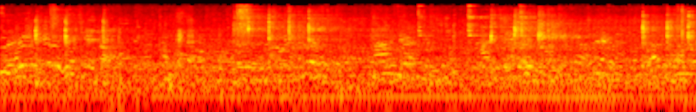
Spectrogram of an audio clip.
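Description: Metal fittings on a swaying carried shrine clink and rattle.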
